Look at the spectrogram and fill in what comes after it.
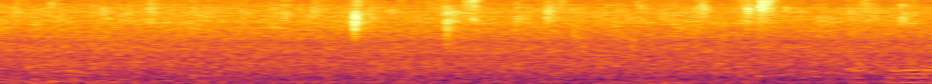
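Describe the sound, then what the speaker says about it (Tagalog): A downpour beats steadily on nearby surfaces, a constant rushing hiss with a few sharper drips standing out, and no one speaking. "Lakas ng ulan oh."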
